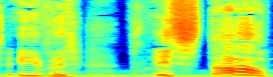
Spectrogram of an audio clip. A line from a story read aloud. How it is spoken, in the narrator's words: she screeched in terror, horrified out of her mind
